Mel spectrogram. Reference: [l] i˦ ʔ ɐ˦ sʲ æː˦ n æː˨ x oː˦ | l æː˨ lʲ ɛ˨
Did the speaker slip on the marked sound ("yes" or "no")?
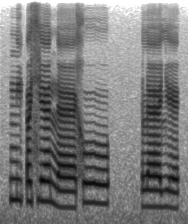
yes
